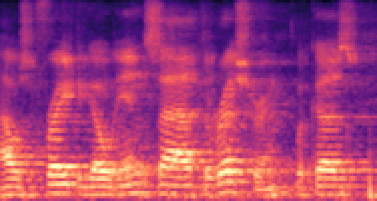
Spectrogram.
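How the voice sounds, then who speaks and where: Over noticeable background noise and audible room echo, a man talks at medium pitch in a monotone, flat intonation at a moderate pace. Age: 50s. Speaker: family court judge. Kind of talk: speech to youth audience. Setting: stage with audience.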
